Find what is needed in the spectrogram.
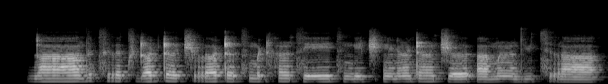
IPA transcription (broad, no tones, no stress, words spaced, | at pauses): ɖãː dət͡srət͡sɖʌɖ ʈəːt͡ʃrʌ ʈət͡s məɖhə̃ːt͡seːt͡s ŋet͡ʃ ʔẽɳə̃ːʈə̃ːt͡ʃəː ʔãmə̃ːd̪yt͡s rã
